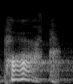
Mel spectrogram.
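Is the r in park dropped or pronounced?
dropped. It is said in a Boston accent without r.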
